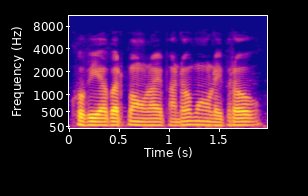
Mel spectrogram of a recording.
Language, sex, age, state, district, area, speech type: Bodo, male, 60+, Assam, Chirang, rural, spontaneous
